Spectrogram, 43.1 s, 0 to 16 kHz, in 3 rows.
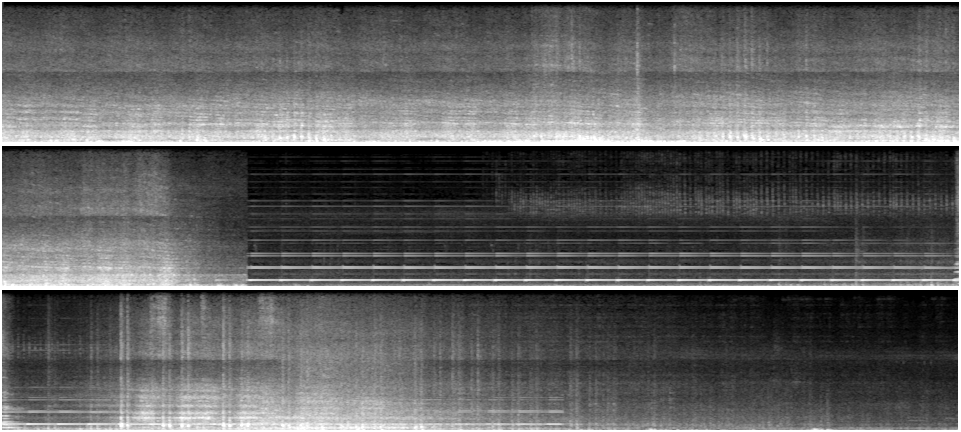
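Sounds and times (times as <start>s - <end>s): level crossing bell dinging: 18.0s - 30.4s
train wheels clattering: 28.0s - 41.3s.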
